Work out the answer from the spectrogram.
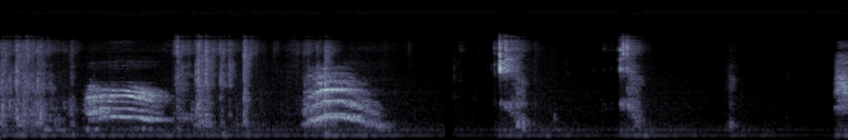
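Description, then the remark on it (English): Crunchy chewing of potato chips, loud crackling bites in quick bursts at first, then a few sparser crunches with short pauses between them. No talking. “Sorry if y'all don't like the sound of potato chips. I'm eating them.”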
